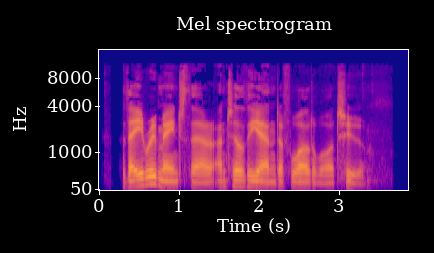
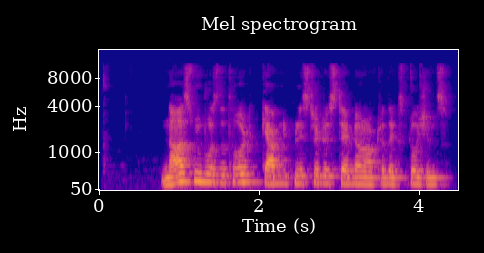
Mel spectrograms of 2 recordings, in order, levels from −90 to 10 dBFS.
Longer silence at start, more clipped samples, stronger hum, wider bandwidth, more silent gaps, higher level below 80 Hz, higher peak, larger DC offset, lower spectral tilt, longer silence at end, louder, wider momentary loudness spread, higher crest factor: second, 0.3 s vs 0.8 s; neither; neither; about the same, 11.5 kHz vs 11.5 kHz; neither; first, -58 dBFS vs -64 dBFS; first, -2 dBFS vs -6 dBFS; neither; second, -4 dB/octave vs -7 dB/octave; first, 0.55 s vs 0.15 s; first, -20 LUFS vs -26 LUFS; about the same, 10 LU vs 10 LU; about the same, 20 dB vs 20 dB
